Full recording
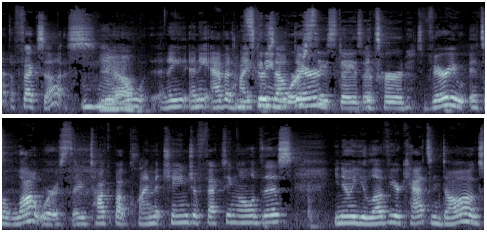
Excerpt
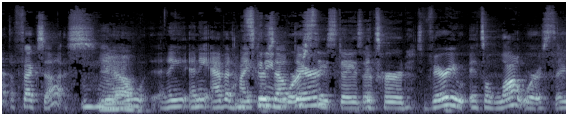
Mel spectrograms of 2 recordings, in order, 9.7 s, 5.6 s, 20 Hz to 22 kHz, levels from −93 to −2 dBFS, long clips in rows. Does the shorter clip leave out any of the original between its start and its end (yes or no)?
no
